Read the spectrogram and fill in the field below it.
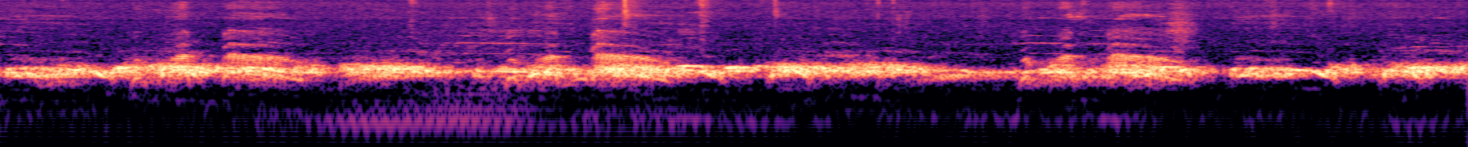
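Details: Dense overlapping coos from spotted doves of Thai and Vietnamese lines form a thick, buzzy, low band. It pulses gently in loudness, with occasional sharp clicks and a low rumble beneath.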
